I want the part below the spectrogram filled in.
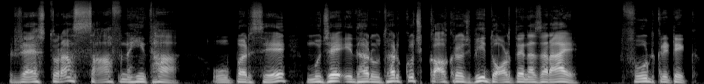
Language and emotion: Urdu, disgusted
